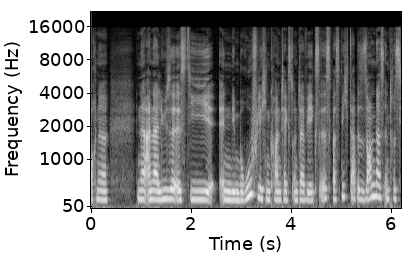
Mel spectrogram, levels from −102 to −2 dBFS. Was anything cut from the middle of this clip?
no; 0 cuts

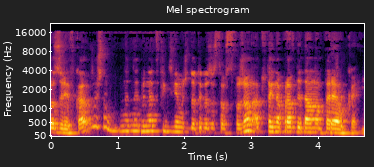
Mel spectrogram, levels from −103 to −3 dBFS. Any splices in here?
yes; 1 cut; at 1.4 s

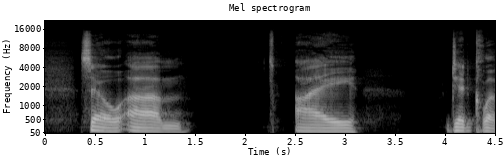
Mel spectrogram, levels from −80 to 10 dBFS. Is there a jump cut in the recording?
no; 0 cuts

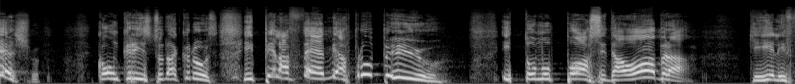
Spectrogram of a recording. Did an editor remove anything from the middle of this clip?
no; 0 cuts

